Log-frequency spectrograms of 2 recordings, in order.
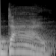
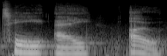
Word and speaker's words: Tao: Lewis refers to as the DAO spell T a oh I had to go all the way to Nanjing in China and wait until after I had given a presentation pronouncing this the Tao for a very nice very polite Chinese gentleman to come up to me at the end and to disabuse me of this notion that it was that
